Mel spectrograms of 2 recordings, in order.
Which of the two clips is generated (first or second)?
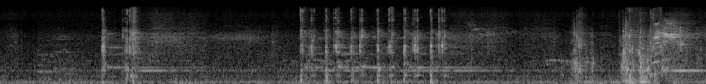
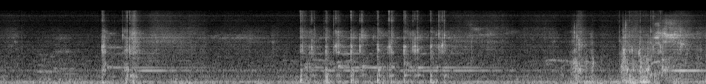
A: second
